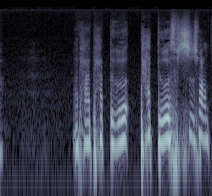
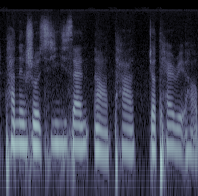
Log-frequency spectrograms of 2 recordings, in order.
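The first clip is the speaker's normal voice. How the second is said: normal talking voice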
